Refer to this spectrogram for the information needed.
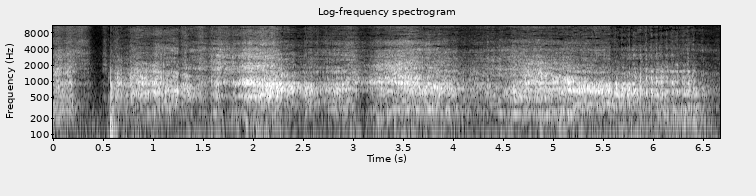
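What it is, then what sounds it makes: Cardboard box being scratched. Long nails and fingertips rub and scratch the lid and side of a medium, flat, kraft-brown cardboard box with a thumb notch, hollow and closed. A steady, dry scraping hiss swells and fades in long waves, centered in the midrange with a papery brightness on top and a brief drop near the start.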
